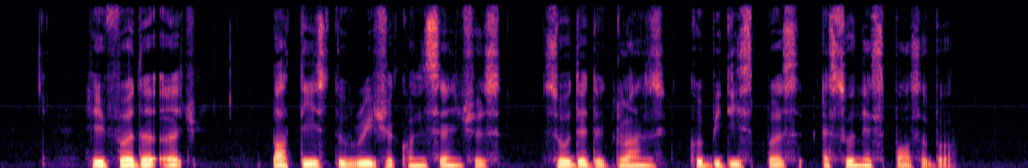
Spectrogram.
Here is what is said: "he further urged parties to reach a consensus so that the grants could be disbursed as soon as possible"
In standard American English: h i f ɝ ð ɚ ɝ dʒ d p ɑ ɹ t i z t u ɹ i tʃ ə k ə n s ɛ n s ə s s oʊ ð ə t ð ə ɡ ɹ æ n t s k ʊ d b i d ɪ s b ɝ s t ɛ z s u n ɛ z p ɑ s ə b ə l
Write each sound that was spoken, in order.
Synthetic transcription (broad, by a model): h i f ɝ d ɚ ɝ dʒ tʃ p ɑ t i s t u ɹ i tʃ ə k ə n s ɛ n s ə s s oʊ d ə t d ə ɡ l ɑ n s k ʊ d b i d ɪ s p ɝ s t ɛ s u n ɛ s p ɑ s ə b ə l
